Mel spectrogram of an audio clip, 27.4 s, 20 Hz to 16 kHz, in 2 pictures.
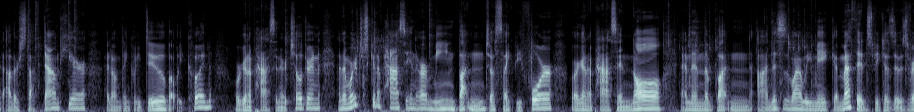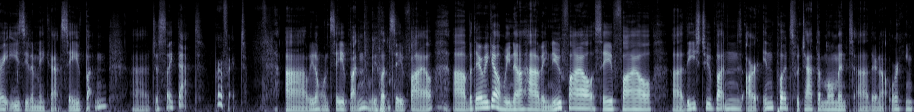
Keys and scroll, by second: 0.6 c, 1.1 Return, 5.4-6.6 typing, 7.9 Tab, 9.8-13.6 typing, 13.3 End, 14.1 ctrl+s, 19.1-20.2 typing, 20.1 ctrl+s, 26.1 d.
